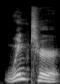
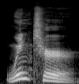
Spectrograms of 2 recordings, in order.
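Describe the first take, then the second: First: The t sound after n is clearly pronounced. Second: The same.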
